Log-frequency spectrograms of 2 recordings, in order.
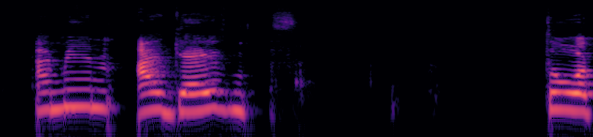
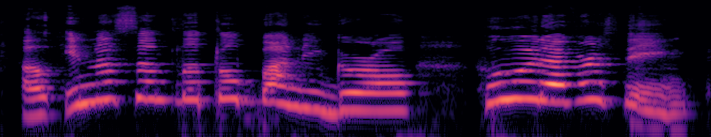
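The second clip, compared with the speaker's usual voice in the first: higher, sing-song mock innocence; teasing, higher and louder on the last question; mock cutesy voice; 8 semitones higher, 4 dB louder than usual. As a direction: play up the cute bunny girl. Mocking the cute suspect.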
